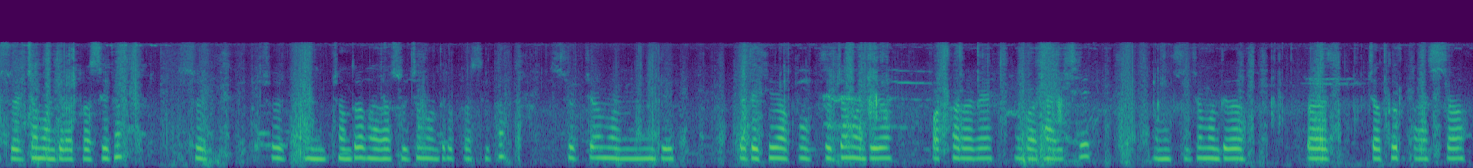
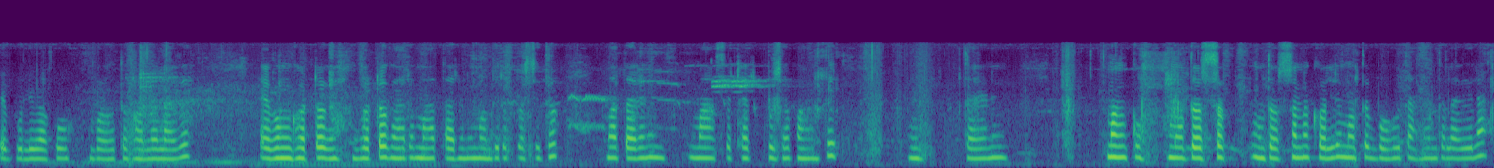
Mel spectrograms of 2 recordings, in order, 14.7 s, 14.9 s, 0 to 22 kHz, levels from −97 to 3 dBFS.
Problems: none marked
